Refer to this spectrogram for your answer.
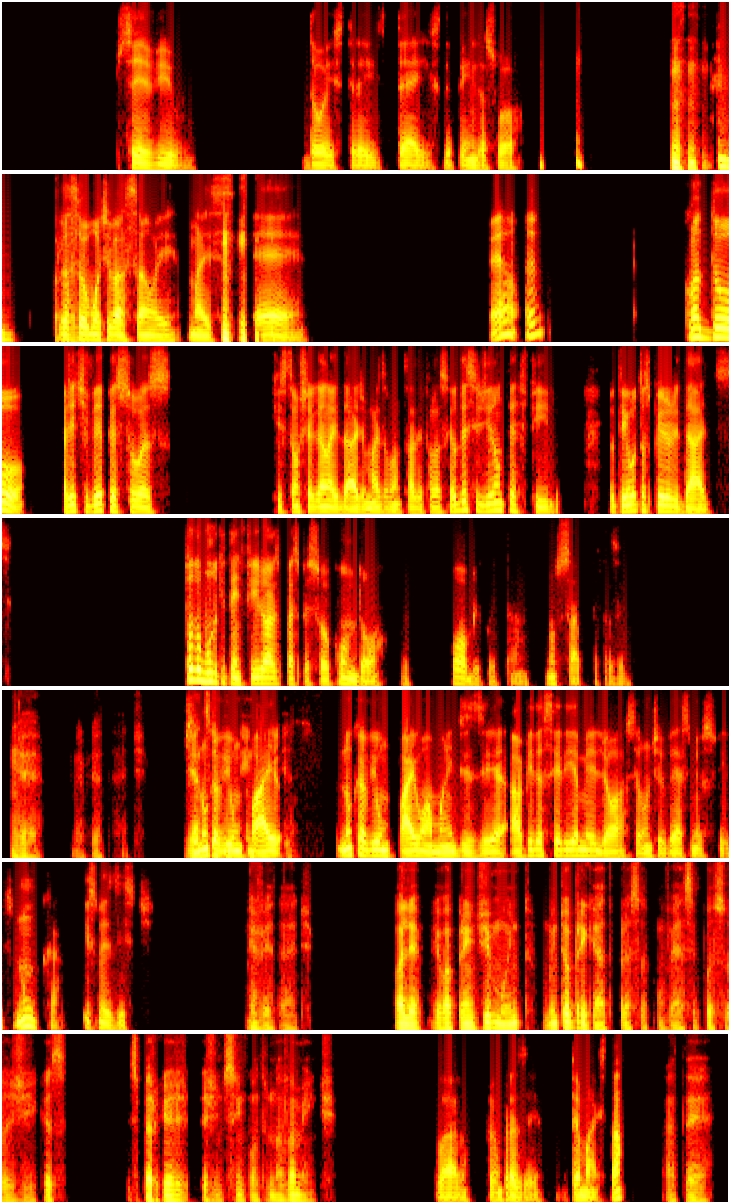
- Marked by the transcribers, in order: laugh; laugh; tapping
- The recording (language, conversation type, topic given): Portuguese, advice, Como posso evitar interrupções durante o trabalho?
